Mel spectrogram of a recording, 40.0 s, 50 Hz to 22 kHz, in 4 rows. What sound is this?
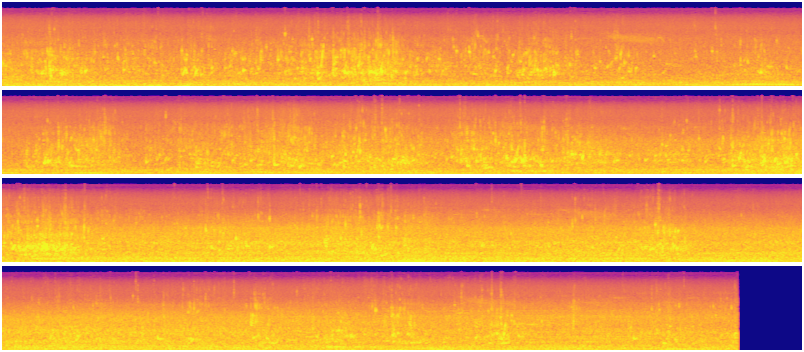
Boat stage recorded on the bank of the river Regnitz, in the city of Bamberg/Germany, July 2010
